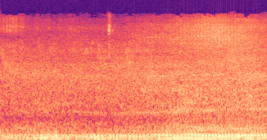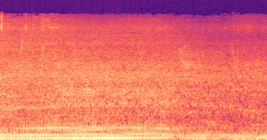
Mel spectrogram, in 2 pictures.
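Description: Motor scooter riding past, its engine rumble swelling as it comes close and dropping away again after about four seconds.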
